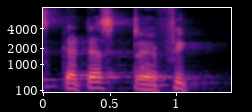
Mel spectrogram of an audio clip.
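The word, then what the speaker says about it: catastrophic: वही चीज यहां पर हुई, दिस इज कैटास्ट्रॉफिक, कैटास्ट्रॉफी। लेकिन जैसे ही एडजेक्टिव बना तो ये होगा कैटेस्ट्रॉफिक।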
